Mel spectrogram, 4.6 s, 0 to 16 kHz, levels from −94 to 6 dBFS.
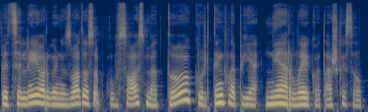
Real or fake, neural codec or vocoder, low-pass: fake; autoencoder, 48 kHz, 128 numbers a frame, DAC-VAE, trained on Japanese speech; 14.4 kHz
